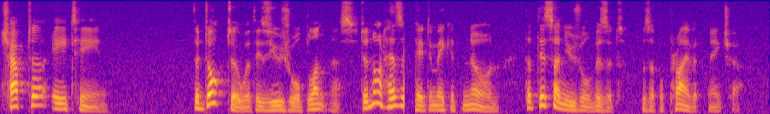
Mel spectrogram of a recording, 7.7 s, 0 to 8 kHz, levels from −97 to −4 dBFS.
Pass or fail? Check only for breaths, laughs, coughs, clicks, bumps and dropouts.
fail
